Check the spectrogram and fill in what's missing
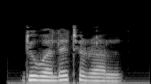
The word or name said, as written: duoliteral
